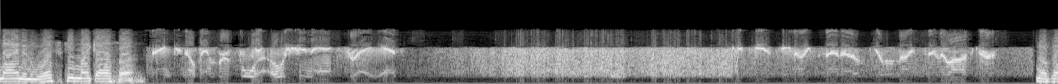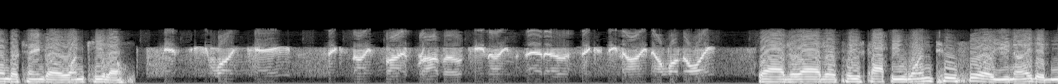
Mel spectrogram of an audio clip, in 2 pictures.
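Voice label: upper sideband 14MHz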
